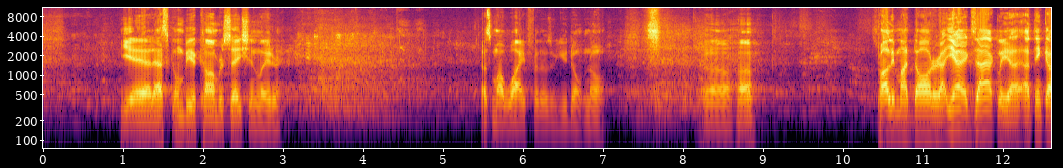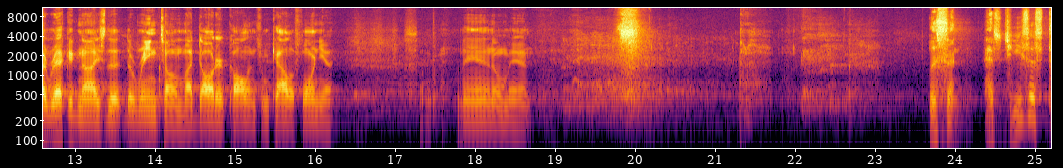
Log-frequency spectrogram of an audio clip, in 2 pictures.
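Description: A middle-aged man speaks calmly into a microphone in a large room.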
